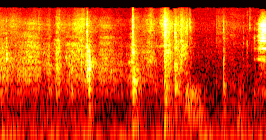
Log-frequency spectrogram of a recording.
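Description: Sheets of scrapbook paper being lifted, slid and turned over on a paper pad: rustling with several sharp crackles.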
